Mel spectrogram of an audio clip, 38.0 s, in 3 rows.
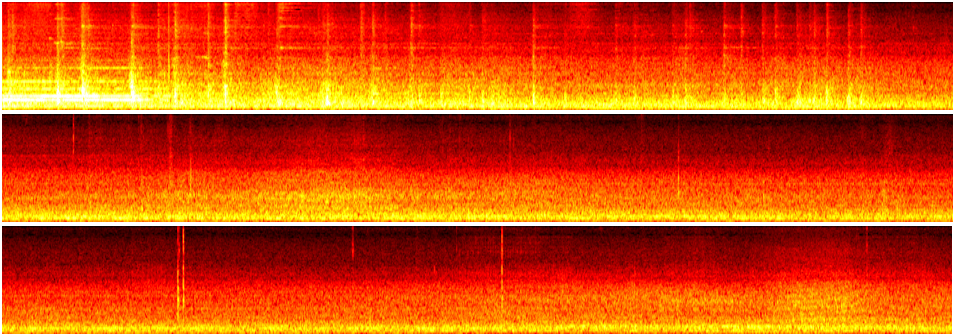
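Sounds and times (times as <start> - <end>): train wheels clicking over rail joints: 0.0 - 11.7.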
